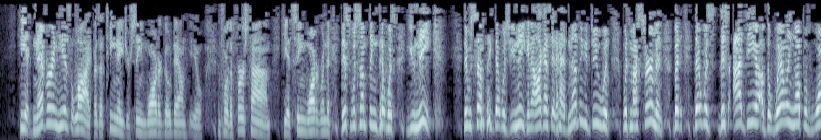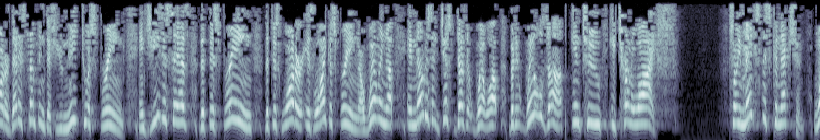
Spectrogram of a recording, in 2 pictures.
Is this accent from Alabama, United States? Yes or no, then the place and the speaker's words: yes; Alabama, United States; I'm from Alabama.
